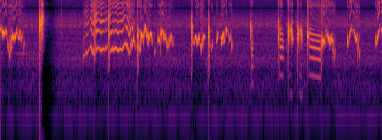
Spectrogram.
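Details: A male budgie kept as a pet babbles his imitation farty noises. Continuous squeaky twittering is punctuated by clicks and a short, tonal, harmonic rasp.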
